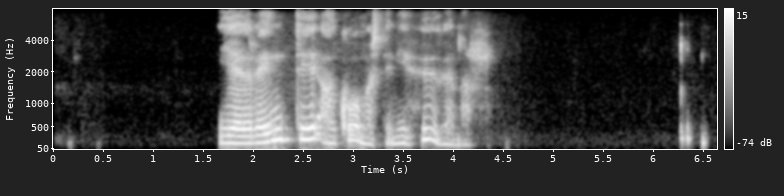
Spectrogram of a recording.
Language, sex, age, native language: Icelandic, female, 60-69, Icelandic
